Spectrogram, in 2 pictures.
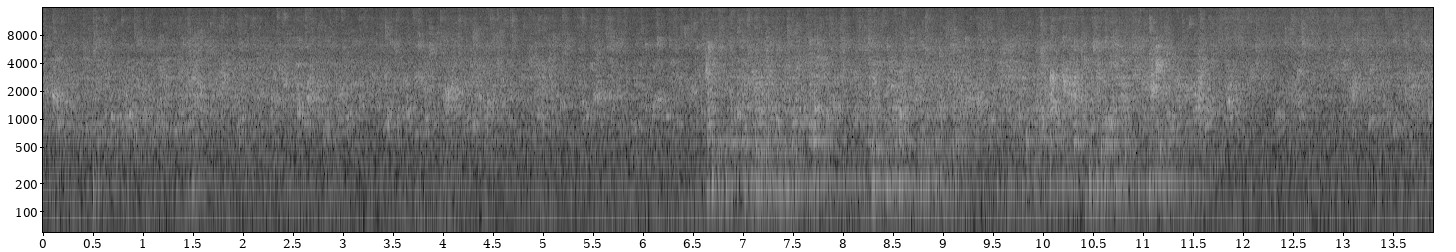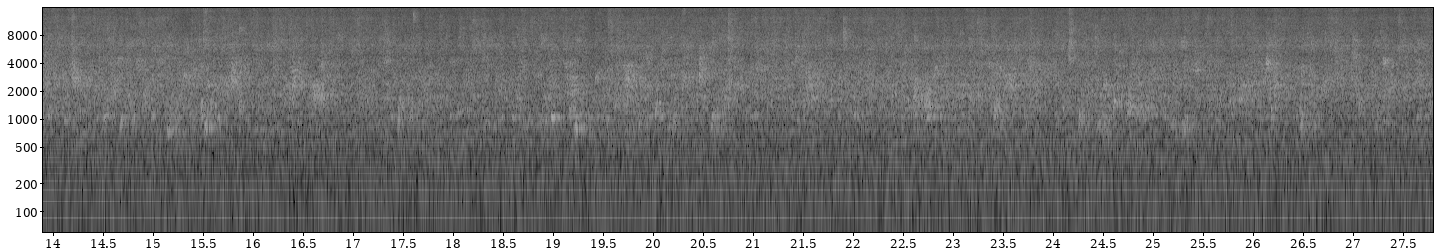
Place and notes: Beselich Niedertiefenbach, Grabenstr. - water in drain
place revisited, winter night, quiet village. this sound is one of the oldest i remember. or more precise, a few meters away, the sound of a beautiful little creek disappearing in a drain pipe.
her miserable body wastes away, wakeful with sorrows; leanness shrivels up her skin, and all her lovely features melt, as if dissolved upon the wafting winds—nothing remains except her bones and voice - her voice continues, in the wilderness; her bones have turned to stone. She lies concealed in the wild woods, nor is she ever seen on lonely mountain range; for, though we hear her calling in the hills, 'tis but a voice, a voice that lives, that lives among the hills.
